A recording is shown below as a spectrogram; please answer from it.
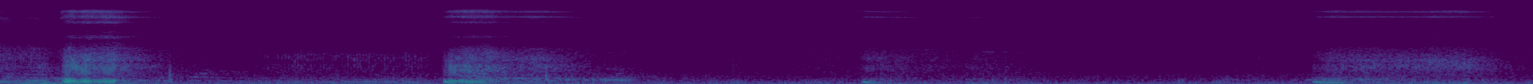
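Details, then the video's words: Boston Terrier puppy dreaming in its sleep, giving short soft snorting breaths roughly every three seconds, with quiet breathing between them and no other sounds. "Dreaming Boston Terrier puppy"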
